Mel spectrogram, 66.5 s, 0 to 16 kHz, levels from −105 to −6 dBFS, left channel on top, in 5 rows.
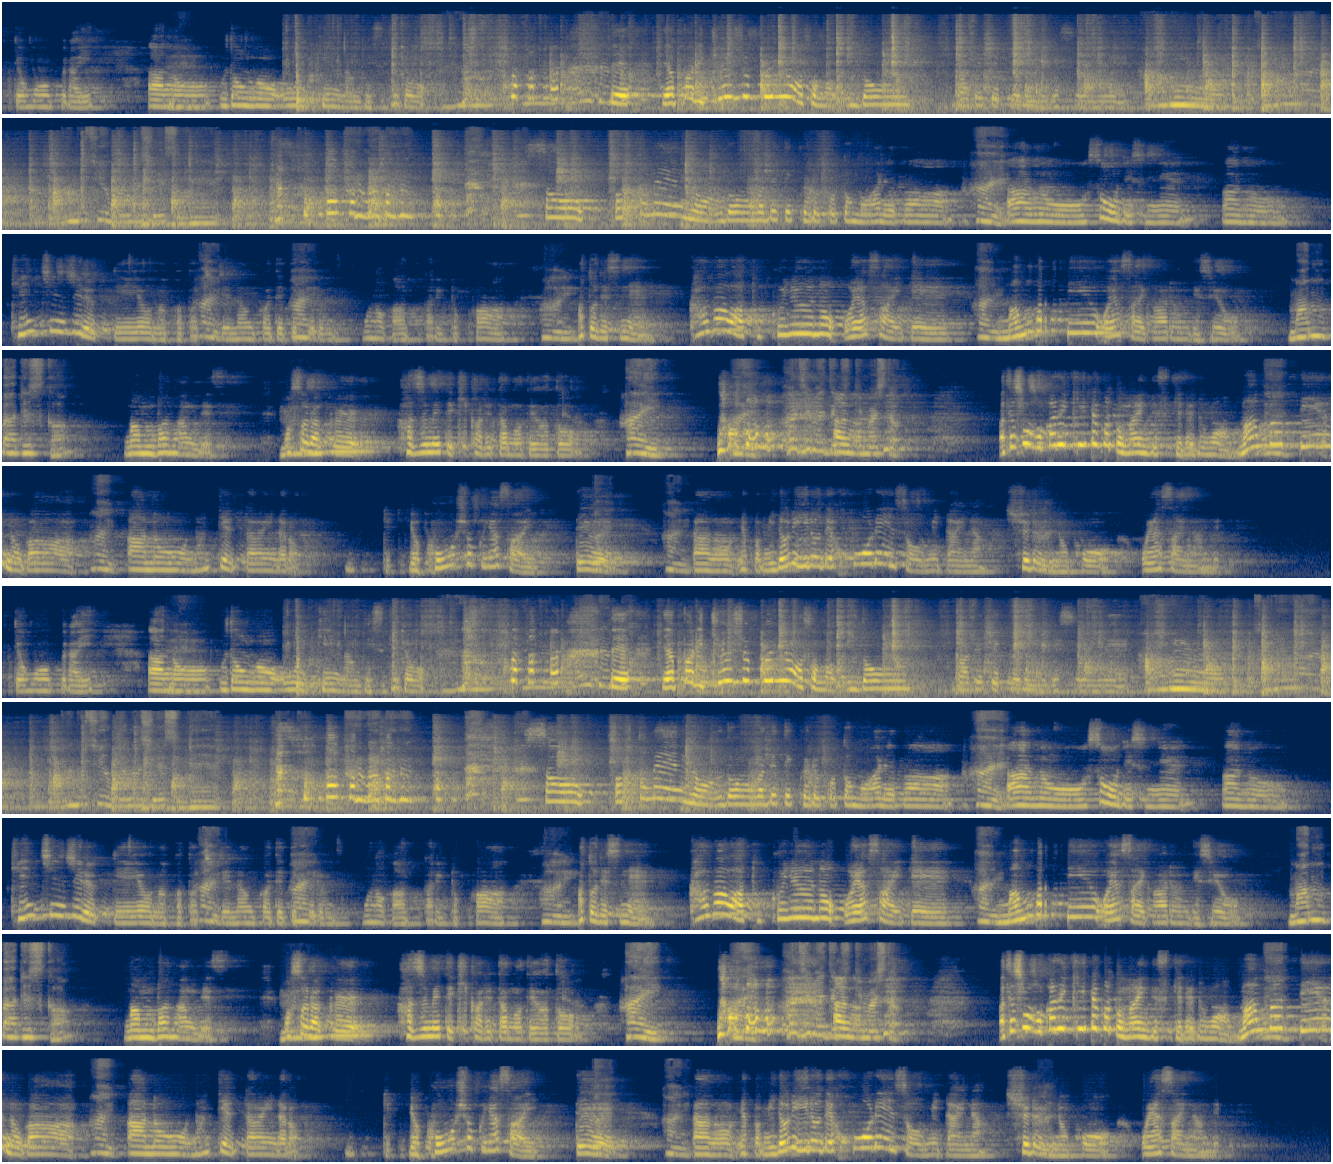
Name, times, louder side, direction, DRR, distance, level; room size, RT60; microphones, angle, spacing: voice 1, 0.1-0.9 1.5-6.3 6.6-9.1 9.5-11.3 11.7-12.3 16.0-16.8 17.9-18.2 18.6-22.8 23.3-25.2 25.5-26.2 26.7-29.4 29.7-29.9 30.2-31.0 31.3-31.6 32.5-33.1 33.5-36.1 36.5-39.0 41.1-42.0 42.7-43.5 43.8-45.7 47.0-48.8 49.3-49.4 49.8-53.9 54.4-56.1 56.6-56.7 57.2-58.5 58.9-59.3 60.1-64.2 64.6-65.3, right 3 dB, 55° right, -3 dB, 1.5 m, -24 dB
voice 2, 1.6-2.0 4.4-6.3 9.9-10.4 11.4-12.2 12.5-13.4 13.9-15.5 16.0-16.4 16.7-17.4 17.9-18.7 22.9-23.4 28.5-28.9 29.5-29.8 32.0-32.4 36.3-36.6 39.5-40.6 42.7-43.6 46.1-46.6 47.2-48.9 52.5-52.8 54.0-54.4 59.1-59.3 59.8-60.1 63.5-63.7, right 2 dB, 25° right, 5 dB, 1.1 m, -32 dB
sound 1, 2.8-21.6 21.9-22.0, equal, 35° left, 3.7 m, -35 dB
27.5 x 25.5 x 6.8 m, 1.0 s
head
